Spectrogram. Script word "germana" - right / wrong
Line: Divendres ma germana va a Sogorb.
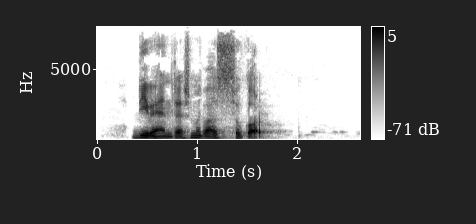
wrong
